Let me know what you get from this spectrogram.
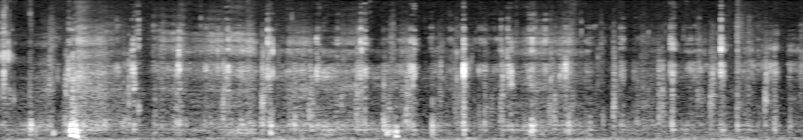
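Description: Close-up eating sounds: a person chewing and biting food, with a stream of small wet mouth clicks and one louder bite just under a second in.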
